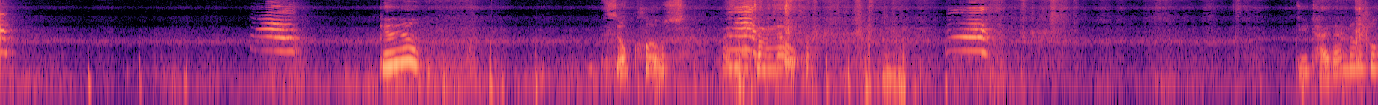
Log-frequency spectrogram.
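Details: A domestic cat giving birth for the first time, indoors, gives several strained, rising meows and short high cries scattered among a person's encouraging talk, with rustling between calls.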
